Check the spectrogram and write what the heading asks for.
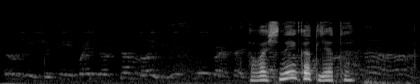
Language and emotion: Russian, neutral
